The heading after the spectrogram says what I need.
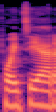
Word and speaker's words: Poinciana: says Poinciana Florida I think that's how you say it Poinciana because it's like poinsettia right Point yeah I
